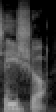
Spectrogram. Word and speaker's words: Yeshua: First of all, how do you say the name of Jesus? Yeshua. Yeshua? Yeshua, yeah. Or like, I said Yeshua, the same thing you said.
